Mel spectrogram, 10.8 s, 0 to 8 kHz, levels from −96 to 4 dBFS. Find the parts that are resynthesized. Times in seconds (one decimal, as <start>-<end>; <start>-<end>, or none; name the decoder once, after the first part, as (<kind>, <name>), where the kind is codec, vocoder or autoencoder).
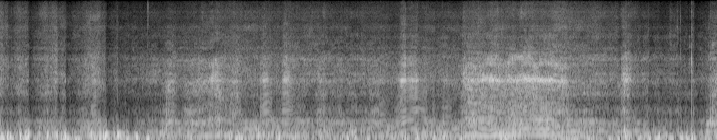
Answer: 0.0-1.3 (codec, SNAC); 1.9-3.6; 4.5-5.7; 6.9-10.8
